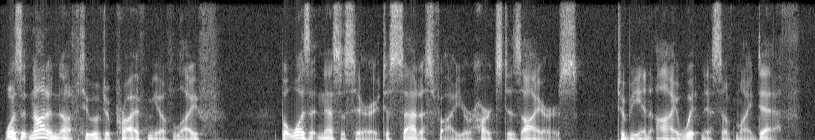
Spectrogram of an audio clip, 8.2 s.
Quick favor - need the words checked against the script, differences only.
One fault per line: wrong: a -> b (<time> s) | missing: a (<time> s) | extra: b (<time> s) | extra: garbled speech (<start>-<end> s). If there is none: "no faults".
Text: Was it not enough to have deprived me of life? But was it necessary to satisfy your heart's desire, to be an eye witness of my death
wrong: desire -> desires (5.0 s)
